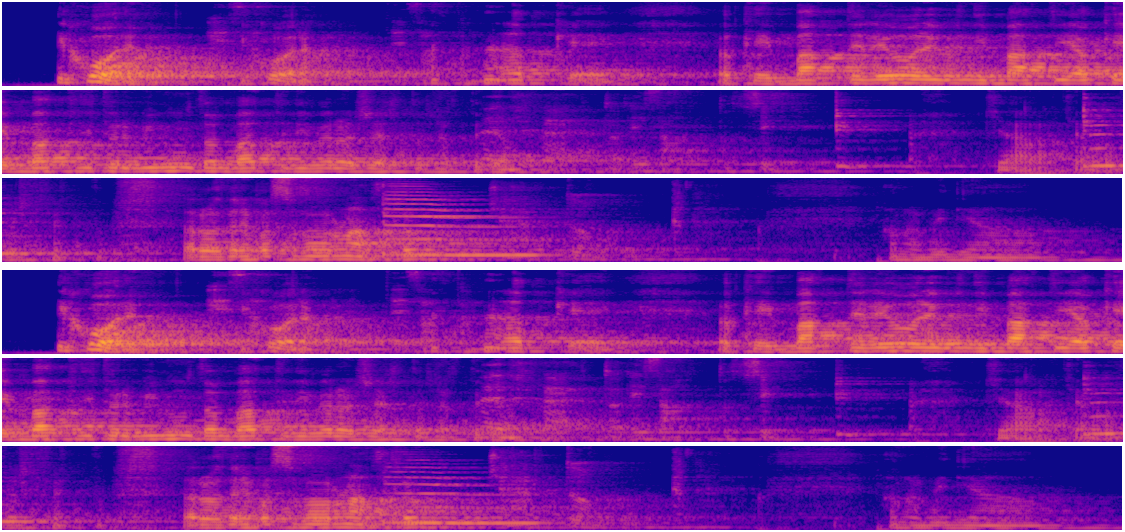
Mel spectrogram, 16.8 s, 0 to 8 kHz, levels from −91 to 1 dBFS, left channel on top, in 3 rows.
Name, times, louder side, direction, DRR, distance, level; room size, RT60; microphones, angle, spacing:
voice 1, 0.3-0.8 1.3-1.6 2.4-8.2 10.1-10.2 10.5-13.4 15.2-16.4, equal, 5° left, 0 dB, 0.9 m, -32 dB
voice 2, 1.0-2.6 8.0-9.6 13.6-14.3, right 1 dB, 30° right, 1 dB, 1.5 m, -48 dB
sound 1, 9.8-10.3 11.0-11.9 13.1-13.9, left 1 dB, 45° left, 0.6 m, -37 dB
19.5 x 18.0 x 4.2 m, 2.3 s
head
